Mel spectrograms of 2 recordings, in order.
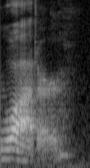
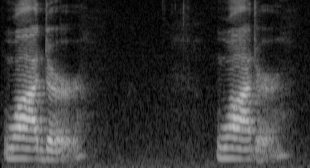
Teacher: It has a T in the spelling, but this is pronounced as a D. Okay, there's a vowel before the letter T, and there's a vowel after the letter T. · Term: T sounding like D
